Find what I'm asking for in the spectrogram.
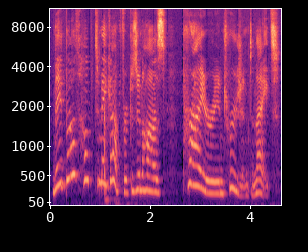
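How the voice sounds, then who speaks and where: Unhurried but highly animated, a woman with a high-pitched voice gushes and giggles as an online host sharing her writing. A vtuber and author, she chats excitedly, reads from her novel, and lets out long, sighing interjections.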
